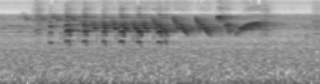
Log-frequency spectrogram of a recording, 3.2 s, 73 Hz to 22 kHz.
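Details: Black woodpecker chicks, two nestlings, on 23 May 2023 in the evening at 19:43: a fast run of high, harsh, harmonic notes, roughly three per second, ending in a rising, squealing slur.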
